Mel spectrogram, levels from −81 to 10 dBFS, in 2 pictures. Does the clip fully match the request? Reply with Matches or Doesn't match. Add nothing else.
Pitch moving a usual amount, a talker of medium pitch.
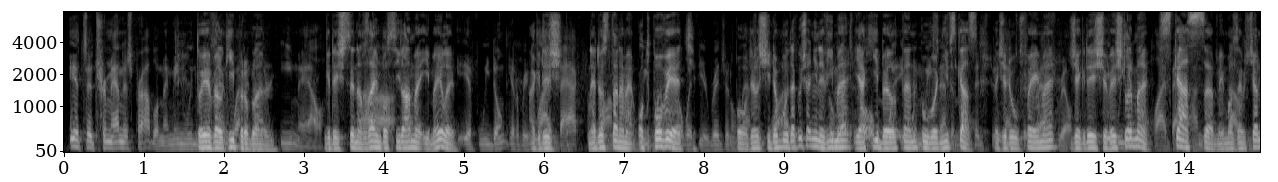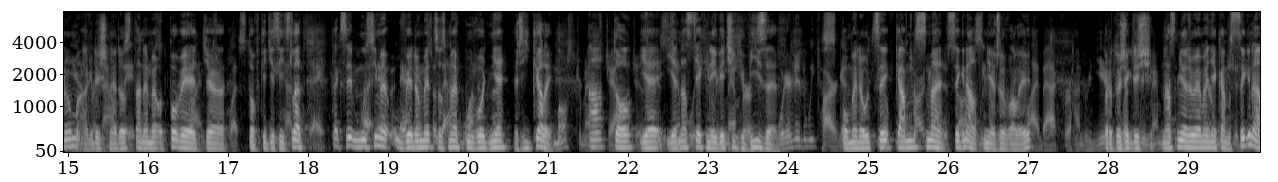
Doesn't match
